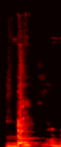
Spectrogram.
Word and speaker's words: Danke: जैसे डंक it mean thanks, तो जर्मन लोग प्रोनाउंस करते हैं थैंक यू को डंकू, डंकू, डंकू। थैंक यू को हम लोग प्रोनाउंस करते हैं थैंक यू, थैंक यू, थैंक यू, डी ना कि टी, DANKE, डंकू, थैंक यू, थैंक यू।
